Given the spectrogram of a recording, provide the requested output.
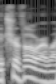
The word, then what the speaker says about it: Trevorrow: I read somewhere that he said it rhymes with tomorrow. So Trevorrow, I guess it is.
